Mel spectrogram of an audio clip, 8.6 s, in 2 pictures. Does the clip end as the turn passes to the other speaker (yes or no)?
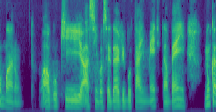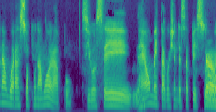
yes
